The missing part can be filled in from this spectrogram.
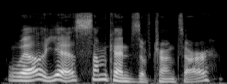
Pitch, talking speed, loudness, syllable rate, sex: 165 Hz, 160 wpm, -16 LUFS, 3.9 syllables/s, male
